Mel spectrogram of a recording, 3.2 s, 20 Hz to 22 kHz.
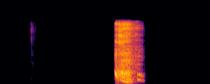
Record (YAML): cough_length: 3.2 s
cough_amplitude: 23185
cough_signal_mean_std_ratio: 0.23
survey_phase: alpha (2021-03-01 to 2021-08-12)
age: 18-44
gender: Female
wearing_mask: 'No'
symptom_none: true
symptom_onset: 12 days
smoker_status: Never smoked
respiratory_condition_asthma: false
respiratory_condition_other: false
recruitment_source: REACT
submission_delay: 2 days
covid_test_result: Negative
covid_test_method: RT-qPCR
